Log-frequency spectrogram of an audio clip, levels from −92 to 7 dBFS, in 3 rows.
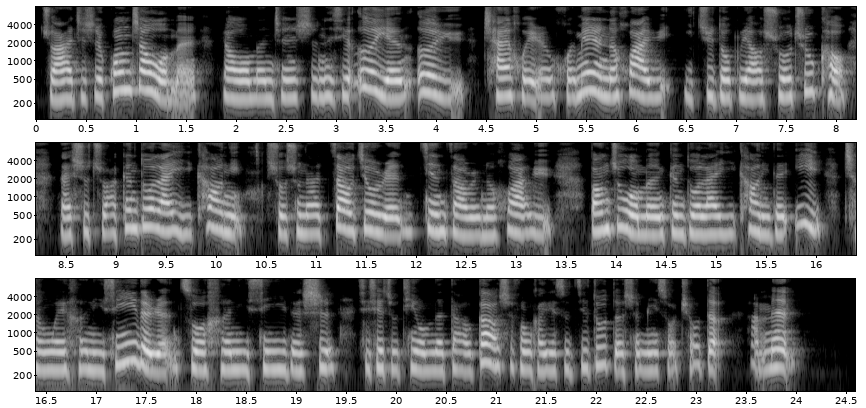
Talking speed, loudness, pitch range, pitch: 265 characters per minute, -18 LUFS, 235-275 Hz, 250 Hz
